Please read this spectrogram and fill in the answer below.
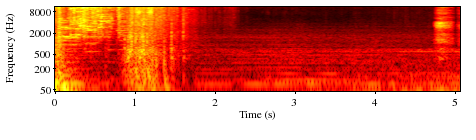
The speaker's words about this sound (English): Oh my god! What? Did you guys see that? That woman just smashed her head into a fucking mirror like she just...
